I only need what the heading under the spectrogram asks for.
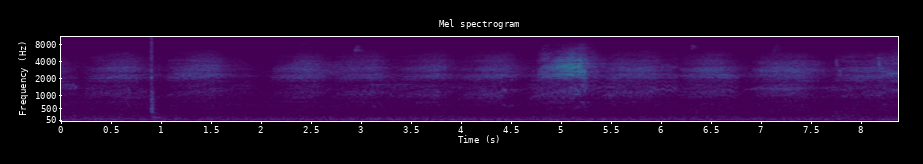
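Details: White-winged chough recorded in Victoria, Australia, in May 2010: loud, hoarse rasping bursts repeated roughly every 0.8 seconds, swelling and fading in a steady rhythm, with one sharp click near the start.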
